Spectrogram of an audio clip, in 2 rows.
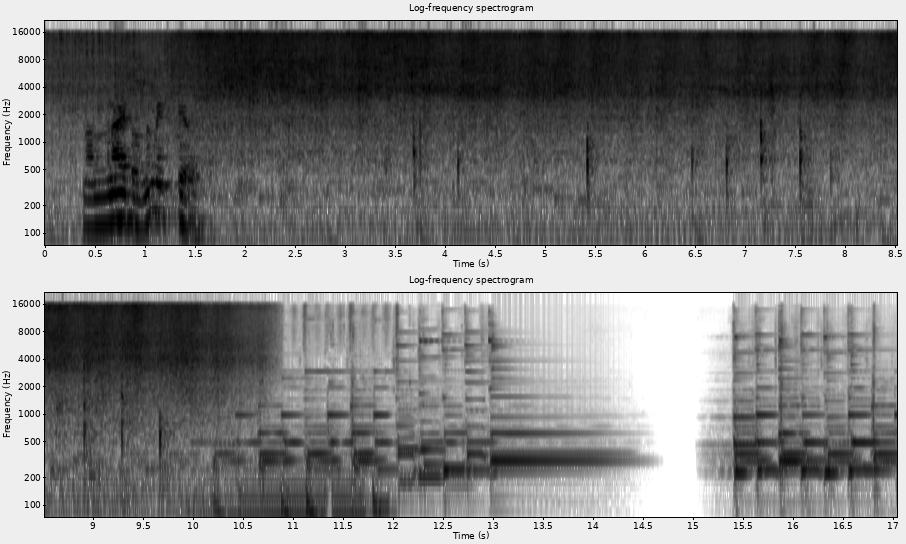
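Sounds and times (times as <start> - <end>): meat sizzling in a wok: 0.0 - 10.9
wooden spatula scraping pan: 1.7 - 10.6.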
